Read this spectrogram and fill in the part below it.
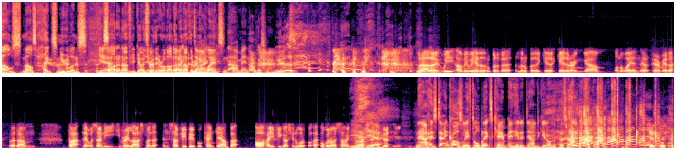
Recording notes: joins us on the phone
